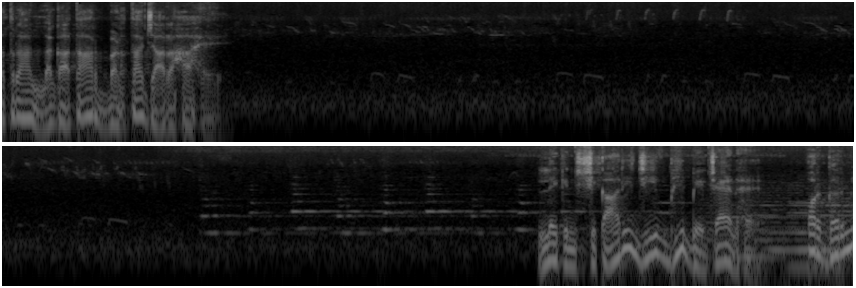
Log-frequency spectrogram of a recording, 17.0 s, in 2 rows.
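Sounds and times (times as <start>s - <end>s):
faint bird chirps: 2.2s - 16.6s
music: 10.5s - 17.0s.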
